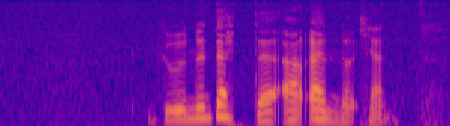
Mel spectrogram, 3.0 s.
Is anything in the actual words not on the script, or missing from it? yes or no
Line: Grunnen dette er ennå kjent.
no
